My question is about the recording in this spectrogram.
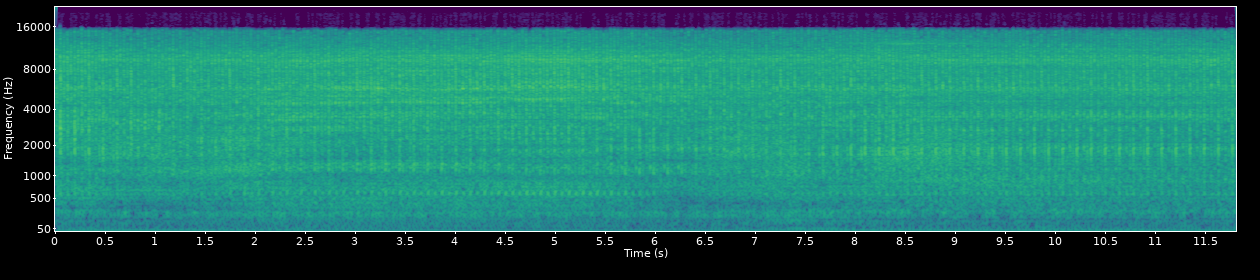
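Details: Opel Astra G 1.7 DTI 16v 75hp Y17DT diesel with power loss and tractor-like noise; rough clatter with steady knock three or four per second; persists despite changed injector, new TDC sensor and overhauled injection ECU; cause unknown.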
